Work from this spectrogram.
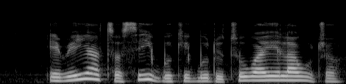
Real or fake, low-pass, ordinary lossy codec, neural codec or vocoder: real; 7.2 kHz; none; none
